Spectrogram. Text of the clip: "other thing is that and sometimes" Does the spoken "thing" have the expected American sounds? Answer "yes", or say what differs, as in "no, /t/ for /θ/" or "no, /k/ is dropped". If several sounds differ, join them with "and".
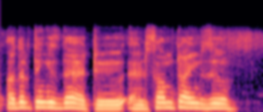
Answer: no, /t/ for /θ/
